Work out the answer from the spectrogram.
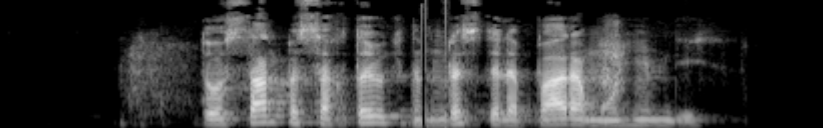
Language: Pashto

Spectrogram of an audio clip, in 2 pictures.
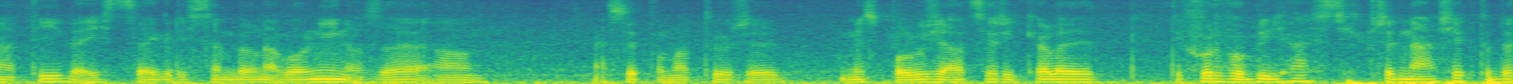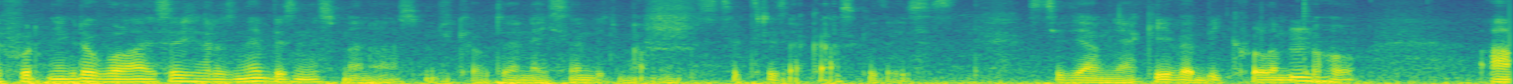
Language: Czech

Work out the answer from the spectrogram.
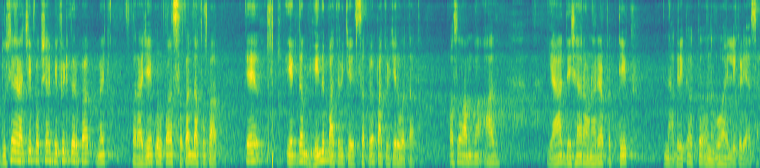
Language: Konkani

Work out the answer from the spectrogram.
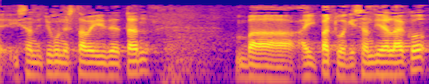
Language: Basque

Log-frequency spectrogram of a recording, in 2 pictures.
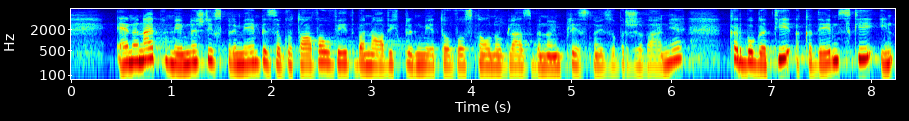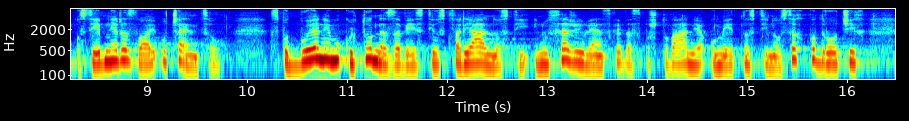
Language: Slovenian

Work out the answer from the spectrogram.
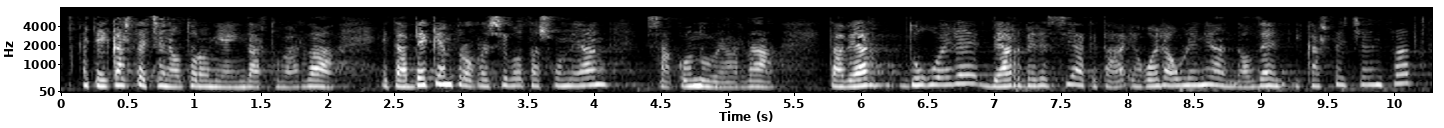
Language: Basque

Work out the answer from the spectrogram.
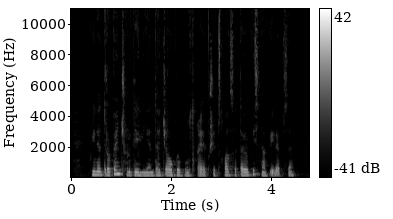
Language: Georgian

